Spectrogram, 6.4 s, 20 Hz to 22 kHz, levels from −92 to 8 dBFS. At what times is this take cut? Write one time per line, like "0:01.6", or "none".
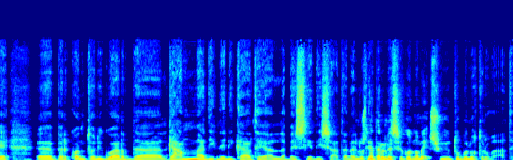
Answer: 0:02.1
0:02.7
0:03.5
0:04.6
